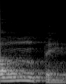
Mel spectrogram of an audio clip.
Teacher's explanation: o som é de I. Então, eu tenho aqui um ditongo decrescente. É um E e um I que você escuta.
